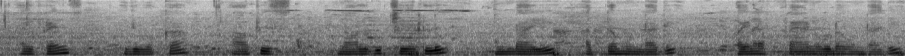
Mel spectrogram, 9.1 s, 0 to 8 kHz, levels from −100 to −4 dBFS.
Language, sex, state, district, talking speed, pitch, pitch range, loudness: Telugu, male, Andhra Pradesh, Annamaya, 95 wpm, 125 Hz, 120-135 Hz, -17 LUFS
